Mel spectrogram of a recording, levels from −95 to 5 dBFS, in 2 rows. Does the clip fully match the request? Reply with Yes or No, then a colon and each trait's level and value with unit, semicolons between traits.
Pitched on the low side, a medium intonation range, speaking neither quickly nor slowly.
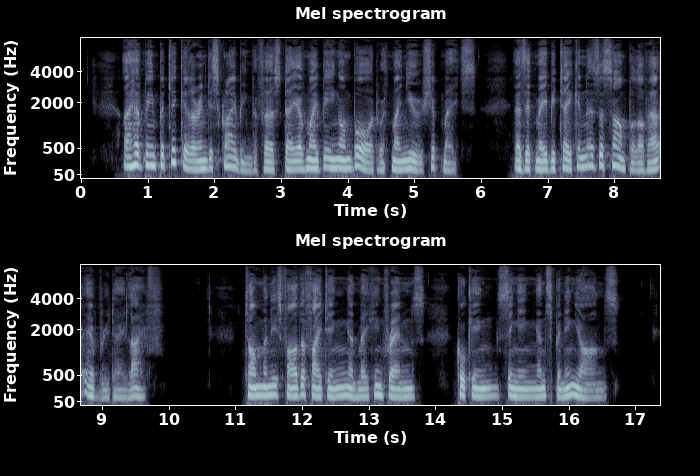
Yes: low, 130 Hz; average, 3.2 semitones; average, 160 wpm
